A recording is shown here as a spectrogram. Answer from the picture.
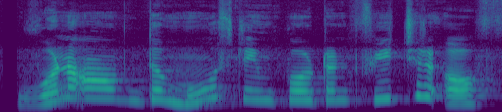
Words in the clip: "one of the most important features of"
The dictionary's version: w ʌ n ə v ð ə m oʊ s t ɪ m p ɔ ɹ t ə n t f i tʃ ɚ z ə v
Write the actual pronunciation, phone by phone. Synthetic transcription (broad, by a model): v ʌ n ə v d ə m oʊ s t ɪ m p ɔ ɹ t ə n t f i tʃ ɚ ə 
